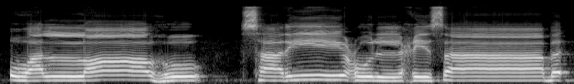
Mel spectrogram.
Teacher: আল্লাহ শব্দের পূর্বে যদি এরকম জবর অথবা পেশ থাকে তাহলে এই আল্লাহ শব্দটাকে আল্লাহ অর্থাৎ মোটা করে পড়তে হয়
